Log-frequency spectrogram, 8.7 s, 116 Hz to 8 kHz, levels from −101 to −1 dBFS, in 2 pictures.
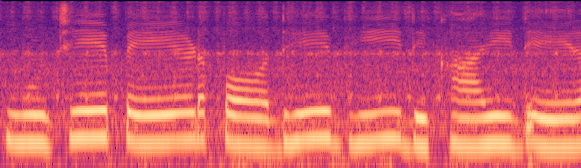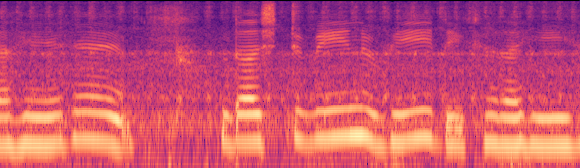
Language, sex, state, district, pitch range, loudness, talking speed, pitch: Hindi, female, Madhya Pradesh, Dhar, 210-235 Hz, -14 LUFS, 85 wpm, 220 Hz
